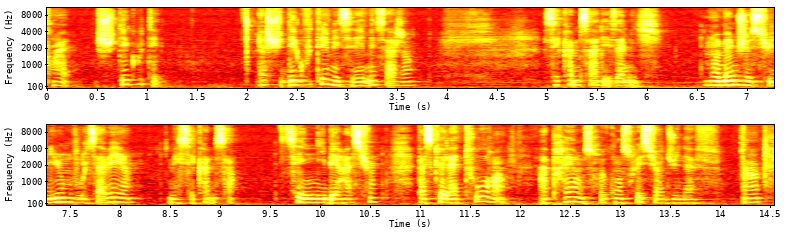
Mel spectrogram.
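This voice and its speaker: A soft-spoken woman with a very deep, low pitch and vocal fry talks with fairly even intonation and long, frequent pauses. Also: moderate pace. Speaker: tarot reader. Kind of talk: tarot reading. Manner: halting.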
